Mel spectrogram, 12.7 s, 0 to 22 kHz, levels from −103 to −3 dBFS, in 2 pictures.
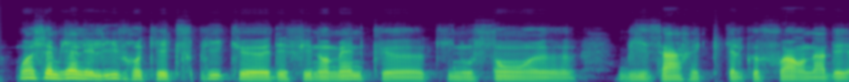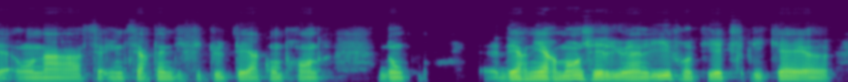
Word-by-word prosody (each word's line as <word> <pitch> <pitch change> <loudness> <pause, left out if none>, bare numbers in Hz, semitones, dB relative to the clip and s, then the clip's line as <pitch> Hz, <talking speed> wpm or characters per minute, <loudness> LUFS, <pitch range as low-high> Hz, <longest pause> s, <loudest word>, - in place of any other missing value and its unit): Moi, 155 - +6
j'aime 150 0 +6
bien 145 +2 +7
les 125 -3 +6
livres, 120 -1 +1
heu, - - -1
qui 115 - -2
expliquent, 125 +1 -3
heu, 95 -1 +5
des 100 - -1
phénomènes 105 +2 +1
que 85 -5 -1
qui 95 - -10
nous 90 0 -3
sont, 100 +1 -1
heu, 80 -3 -3 0.3
bizarres 100 +2 +2
et 95 - -5
quelques - - -5
fois 100 0 +4
on 90 -2 +1
a 85 - +2
des 85 -1 -2
on 85 0 -4
a 85 -1 +1
ce - - -9
une 90 0 -7
certaine 95 -1 -3
difficulté 80 -1 -6
à - - -1
comprendre 85 -1 -6 0.4
donc 90 0 -3 0.6
dernièrement 100 +4 +2
j'ai 100 -2 +1
lu 95 0 0
un 95 - +2
livre 100 +2 -1
qui 90 - -8
expliquait, 95 +3 -2
heu 80 -2 -2
95 Hz, 190 wpm, -26 LUFS, 85-105 Hz, 0.6 s, bien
